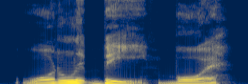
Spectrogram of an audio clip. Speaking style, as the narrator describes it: Val asking in his thick southern drawl

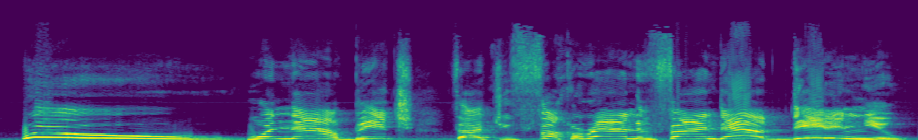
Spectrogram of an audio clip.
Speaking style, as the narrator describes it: I'm so overcome with relief that I holler

